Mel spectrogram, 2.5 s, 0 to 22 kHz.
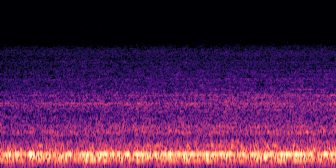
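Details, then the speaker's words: Ninja AF400EU Foodi Max air fryer started air frying in both trays at 200 degrees, 20 minutes: steady smooth low fan-like whirring hum, not very noisy, no rattles or ticks; running normally. "And this is the sound it makes. It's like a fan."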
